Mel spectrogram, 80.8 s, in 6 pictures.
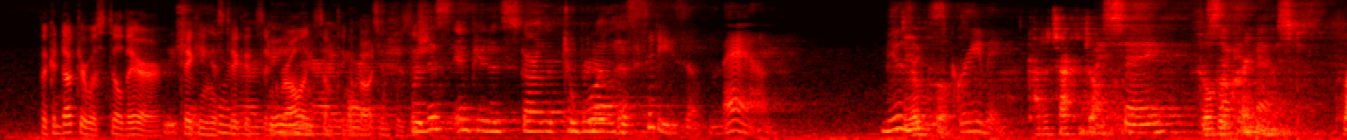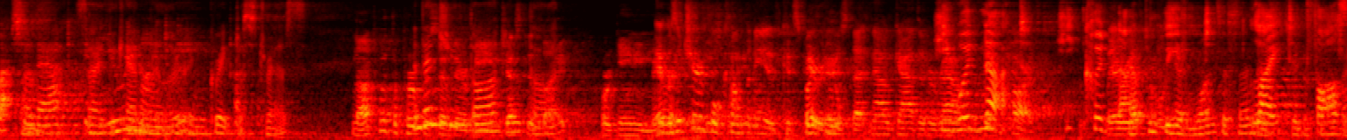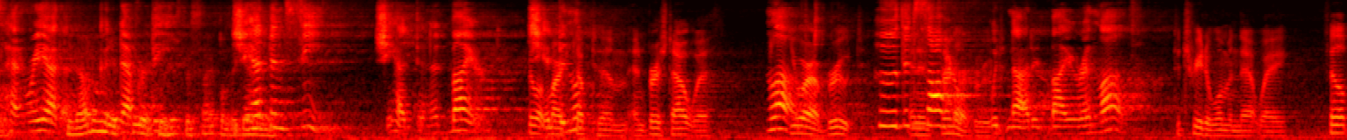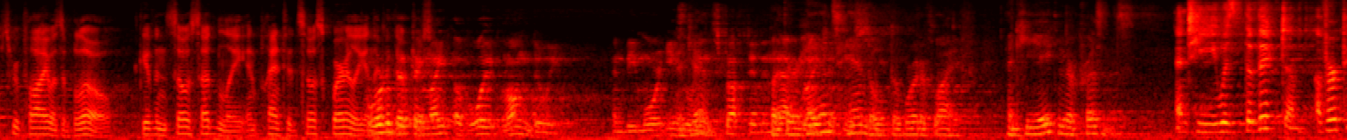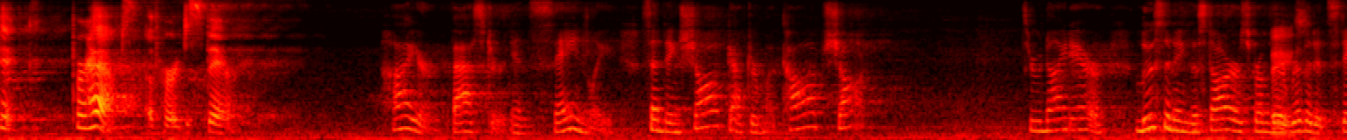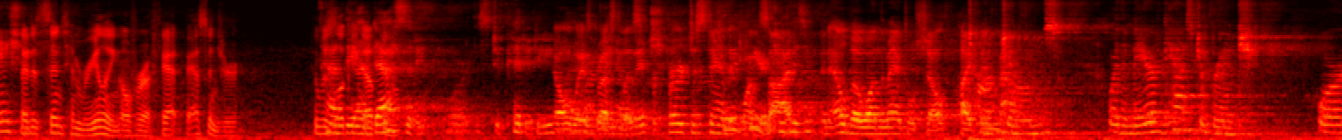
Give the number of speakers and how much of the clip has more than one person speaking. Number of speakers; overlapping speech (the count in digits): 10, about 40%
